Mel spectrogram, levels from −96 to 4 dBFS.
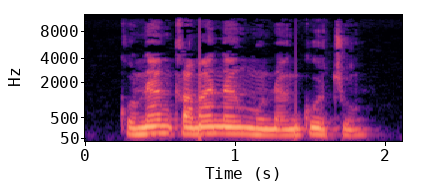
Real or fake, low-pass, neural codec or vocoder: real; 10.8 kHz; none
